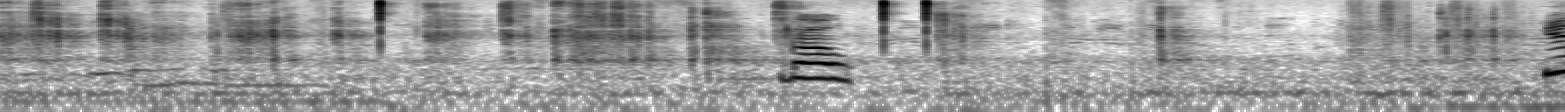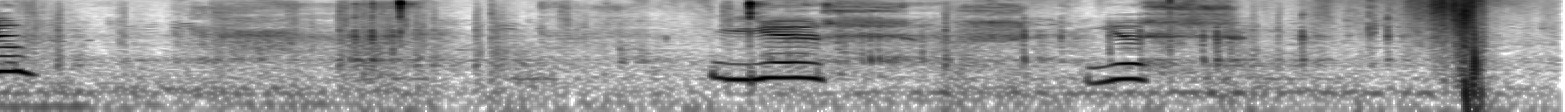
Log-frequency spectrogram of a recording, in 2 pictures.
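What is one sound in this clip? Figures' feet thud and clatter as they walk.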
